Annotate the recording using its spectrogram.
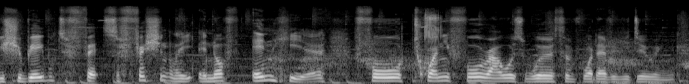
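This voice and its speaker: Faint music plays in the background as a man talks with ordinary pitch variation in a dry sound with no echo. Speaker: gear reviewer. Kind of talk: product review vlog. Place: forest.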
